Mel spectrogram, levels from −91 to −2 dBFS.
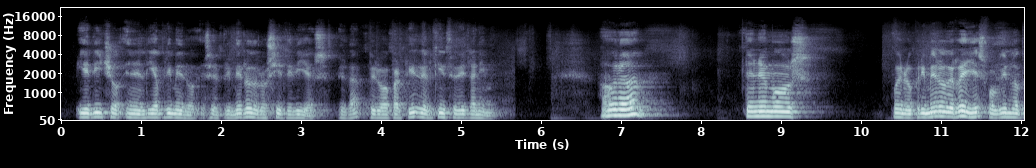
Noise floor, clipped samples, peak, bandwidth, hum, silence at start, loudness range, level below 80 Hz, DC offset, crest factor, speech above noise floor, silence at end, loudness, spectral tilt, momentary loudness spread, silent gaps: -69 dBFS; under 0.1%; -2 dBFS; 12 kHz; none; 0.2 s; 5 LU; -72 dBFS; under 0.1%; 18 dB; 50 dB; 0 s; -19 LUFS; -5.5 dB/octave; 14 LU; none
